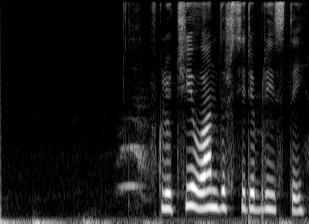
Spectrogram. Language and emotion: Russian, neutral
